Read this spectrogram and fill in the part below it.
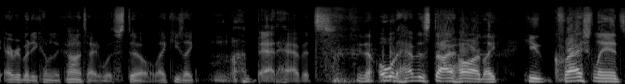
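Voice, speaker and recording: A man with a mid-range voice rants casually like a podcast host. He swears freely and tells things in an animated, exasperated way. The sound is dry, with very little room to it. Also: medium pitch, no echo. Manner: profane, exasperated, animated storytelling. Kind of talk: casual movie rant chat.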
